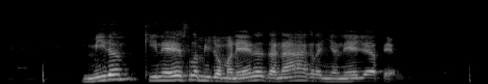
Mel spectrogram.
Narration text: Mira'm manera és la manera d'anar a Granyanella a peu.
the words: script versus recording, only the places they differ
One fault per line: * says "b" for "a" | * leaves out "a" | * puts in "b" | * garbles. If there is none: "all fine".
* says "quina" for "manera"
* puts in "millor"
